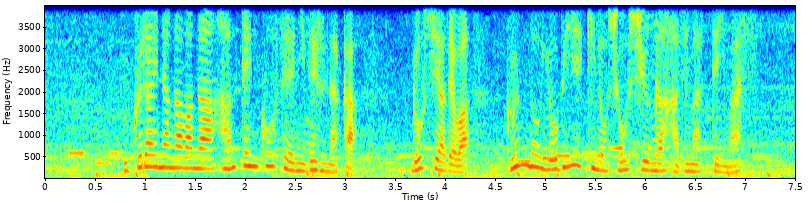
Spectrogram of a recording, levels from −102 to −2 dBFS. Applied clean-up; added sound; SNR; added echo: none; none; none; none.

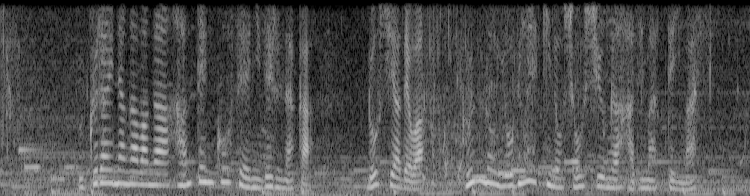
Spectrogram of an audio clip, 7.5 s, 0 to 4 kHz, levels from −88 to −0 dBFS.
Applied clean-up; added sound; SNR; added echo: none; Drip / Trickle, dribble / Water / Splash, splatter + Gong; 16 dB; none.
